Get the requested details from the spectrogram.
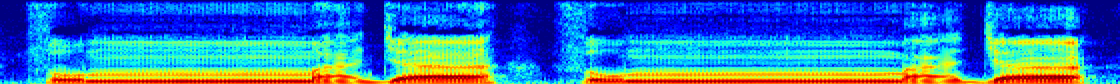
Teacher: Kita panjangkan sejak kita gunahkan kira-kira sepanjang dua harakat. Tumma ja ja dibaca panjang. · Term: ghunah musyaddadah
